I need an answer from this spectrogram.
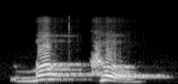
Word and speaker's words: বক্ষ: তাহলে কি হল এটা এই এইবারে ঠিক আছে বক্ষ একইভাবে পক্ষ দক্ষ কিংবা কক্ষ একইভাবে উচ্চারণটা হবে।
